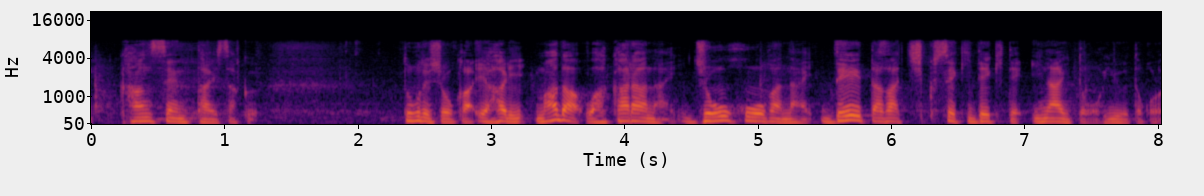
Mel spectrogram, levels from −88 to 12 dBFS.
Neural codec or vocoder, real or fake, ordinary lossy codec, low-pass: none; real; none; none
